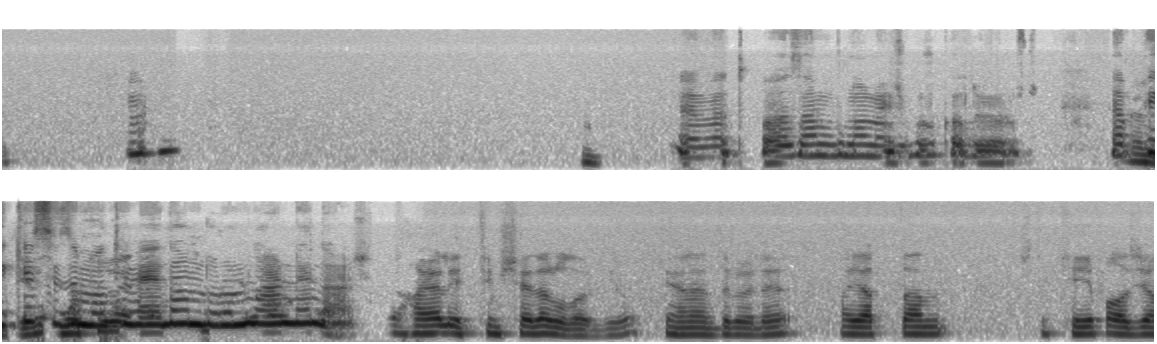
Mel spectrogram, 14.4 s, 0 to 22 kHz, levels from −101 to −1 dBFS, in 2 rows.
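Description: A speech clip with speech suppressed in double talk, twice: a brief dip of about 20 dB from 7.26 to 7.6 s, then a deeper drop of about 30 dB from 7.96 to 9.76 s. The likely cause is an echo canceller attenuating the talker while the far side spoke. The waveform shows the envelope dropping there, and the spectrogram darkens there.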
